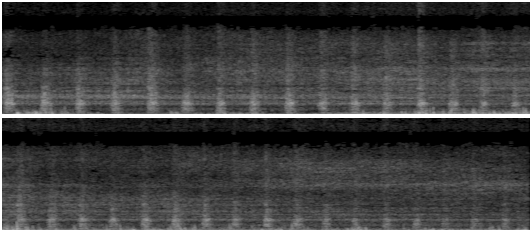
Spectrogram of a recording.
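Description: Steam tank locomotive working past with a train: its exhaust beats come as sharp chuffs, about three to four a second and evenly spaced, over the low rumble of the carriages on the track.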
